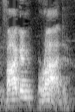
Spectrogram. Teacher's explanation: there again you got the W but it sounds like a V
